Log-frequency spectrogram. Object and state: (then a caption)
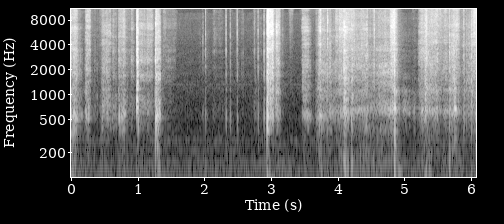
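Empty cardboard tube. Fingernails scratch along the length of an empty, hollow cardboard paper towel tube lying on a desk under both hands, working near one end. The result is a dry, raspy scratching with bright hiss and quick sharp ticks, interspersed with brief quieter gaps. A faint hollow resonance around 540 Hz rings through the strokes.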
